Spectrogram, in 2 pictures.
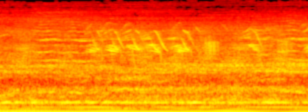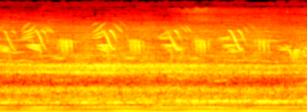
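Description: Live-coded electronic music: a steady low drone with layered sustained tones, and from about a second in, clusters of short, quick bird-like chirps sweeping up and down high above.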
